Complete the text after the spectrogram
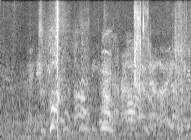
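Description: A blade stabs into flesh with heavy thuds.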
